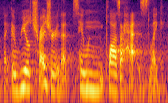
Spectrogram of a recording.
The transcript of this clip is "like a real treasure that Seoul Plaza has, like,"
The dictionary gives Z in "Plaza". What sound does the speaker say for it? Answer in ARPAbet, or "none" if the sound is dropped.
Z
